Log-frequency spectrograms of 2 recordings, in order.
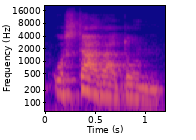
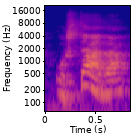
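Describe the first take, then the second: First: The word ends with a pronounced t-u-n ending. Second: The word ends on a plain vowel, ending dropped. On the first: "pronunciar todo" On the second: "sin leer la tamarbuta ni esto"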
